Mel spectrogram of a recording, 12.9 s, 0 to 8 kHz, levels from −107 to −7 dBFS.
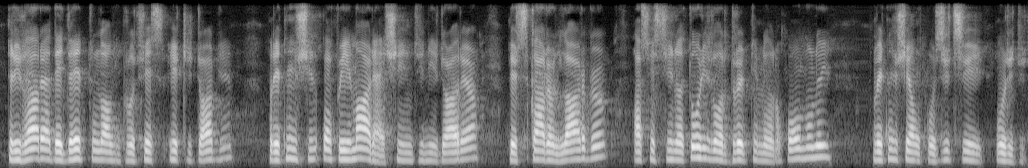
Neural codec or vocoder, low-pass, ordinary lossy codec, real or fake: autoencoder, 22.05 kHz, a latent of 192 numbers a frame, VITS, trained on one speaker; 7.2 kHz; none; fake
